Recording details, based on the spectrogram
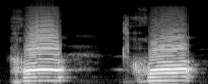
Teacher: এটা হচ্ছে কণ্ঠনালীর শেষ ভাগ হতে উচ্চারিত হবে খ। একেবারে ইজি ভাবে খালি ছেড়ে দিবেন খ খ।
